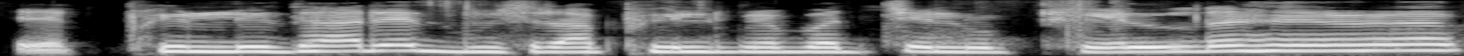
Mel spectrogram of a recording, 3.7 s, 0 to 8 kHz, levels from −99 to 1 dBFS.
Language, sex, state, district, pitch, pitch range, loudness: Hindi, female, Bihar, Jamui, 255 Hz, 240-285 Hz, -11 LUFS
